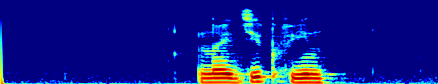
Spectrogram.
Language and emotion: Russian, neutral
